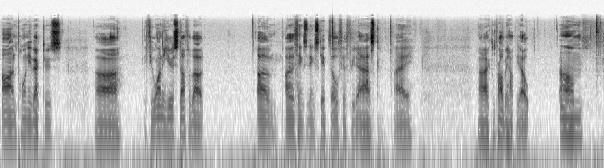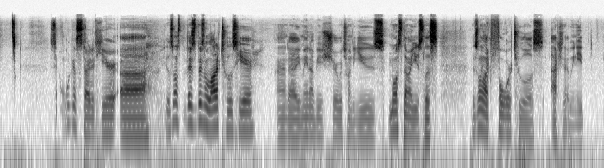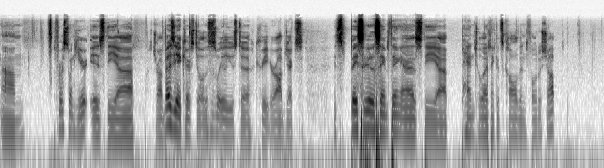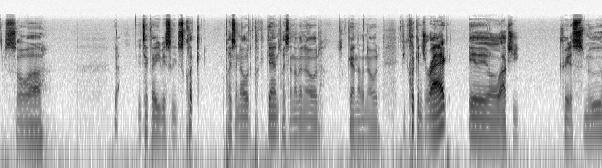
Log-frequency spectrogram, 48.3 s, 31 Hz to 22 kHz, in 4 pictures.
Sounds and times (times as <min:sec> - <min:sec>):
Speech: 0:00.0 - 0:01.3, 0:01.9 - 0:04.1, 0:05.0 - 0:08.3, 0:09.6 - 0:10.6, 0:11.2 - 0:11.7, 0:13.1 - 0:20.9, 0:21.5 - 0:35.3, 0:36.3 - 0:37.2, 0:38.6 - 0:46.6, 0:47.4 - 0:48.2.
